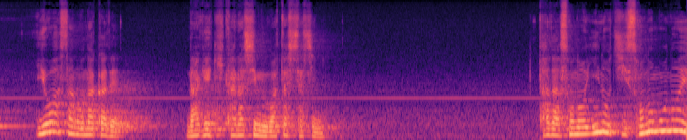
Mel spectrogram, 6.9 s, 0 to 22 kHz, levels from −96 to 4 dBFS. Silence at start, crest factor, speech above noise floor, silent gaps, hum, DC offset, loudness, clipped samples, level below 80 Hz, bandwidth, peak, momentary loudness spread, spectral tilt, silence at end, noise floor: 0 s; 16 dB; 28 dB; none; none; under 0.1%; -18 LUFS; under 0.1%; -56 dBFS; over 20 kHz; -2 dBFS; 16 LU; -6 dB/octave; 0 s; -45 dBFS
